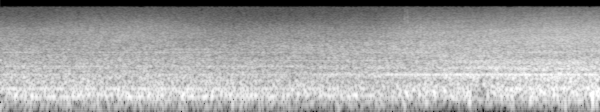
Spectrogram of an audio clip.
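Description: Steady drone of a ship's engines and machinery with a few held tones, getting slightly louder in the last two seconds.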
